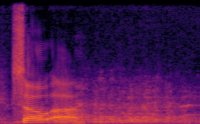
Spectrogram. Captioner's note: laughter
